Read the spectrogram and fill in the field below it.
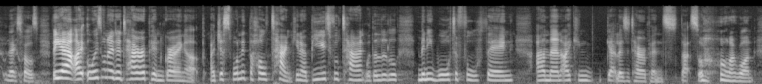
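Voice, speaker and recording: British woman, twenties, chatty let's-play commentary, giggly, slightly high voice. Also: fairly bright tone. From United Kingdom. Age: 20s. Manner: chatty, giggly, gushing over cute foals. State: just woken up, voice lower than usual. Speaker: gaming YouTuber.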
